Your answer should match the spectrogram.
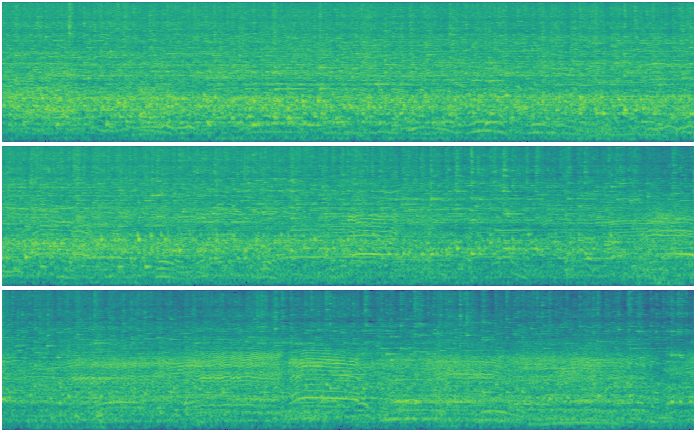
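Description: A large flock of sheep on the move, their neck bells clanking continuously, with many sheep bleating; the bleats come more often in the second half.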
